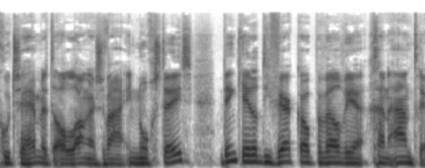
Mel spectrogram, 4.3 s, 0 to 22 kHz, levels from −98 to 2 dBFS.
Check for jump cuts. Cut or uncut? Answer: cut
